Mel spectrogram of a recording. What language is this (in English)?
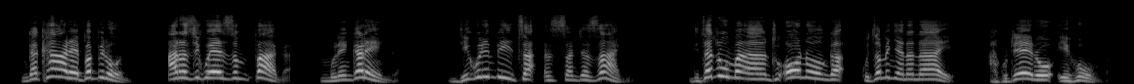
Nyanja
